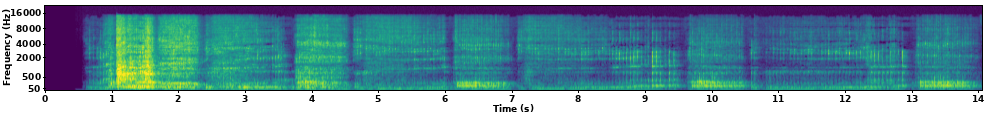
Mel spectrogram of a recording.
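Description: King Caesar's monster roar sound effects: a long, loud call starting about half a second in, then shorter calls about every three seconds over a steady low rumble.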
